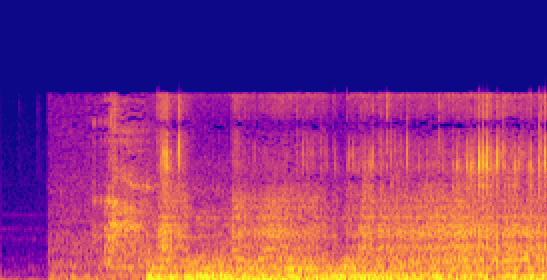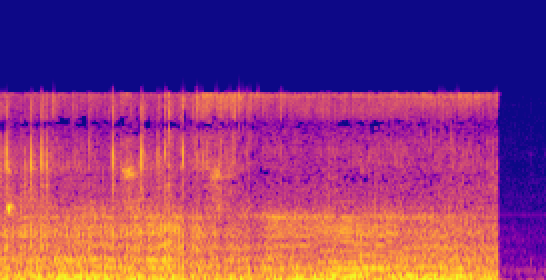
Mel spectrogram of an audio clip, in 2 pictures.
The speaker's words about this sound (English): That's a fart. It's a fart. That's a human fart. Yeah, okay, fart. We unanimously all believe it's a fart. That is correct. It is, in fact, a fart.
